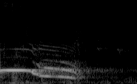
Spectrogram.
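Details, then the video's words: Two owls call to each other from a tree in daytime, flying about, possibly hunting; one gives a single rich hooting note, held steady then sliding down at the end and fading quickly. "Two Owls Calling To Each Other"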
